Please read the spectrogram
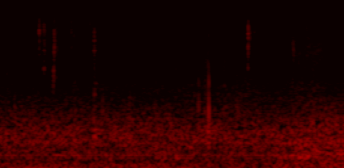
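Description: Faint wet squishing with a few light ticks, as a wheel brush soaked in soapy water is lifted out of the wash bucket and brought to the wheel.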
